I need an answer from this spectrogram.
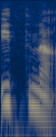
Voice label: "itanaa", Hindi

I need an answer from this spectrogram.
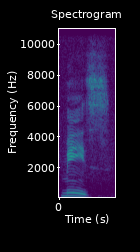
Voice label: "meza", Hindi

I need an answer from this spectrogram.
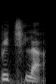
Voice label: "pichalaa", Hindi

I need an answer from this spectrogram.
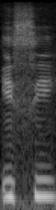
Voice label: "isii", Hindi

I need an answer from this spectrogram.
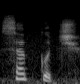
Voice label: "saba kucha", Hindi; 全部，なにもかも; सबकुछ

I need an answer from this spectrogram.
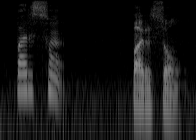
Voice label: "paraso~", Hindi; परसों; [副]明後日，一昨日

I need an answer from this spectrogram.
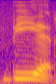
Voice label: "biyara", hindi

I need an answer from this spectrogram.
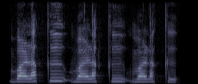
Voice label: Tamil

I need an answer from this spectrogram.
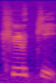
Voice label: "khi_rakii", Hindi

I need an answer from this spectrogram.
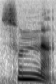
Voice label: "sunanaa", hindi

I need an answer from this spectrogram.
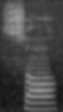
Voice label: "sau", hindi

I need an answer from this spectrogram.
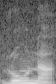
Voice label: "ronaa", hindi; रोना; [自動]泣く

